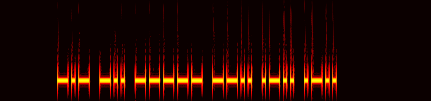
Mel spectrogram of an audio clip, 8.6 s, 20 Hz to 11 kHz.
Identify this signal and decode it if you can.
Morse code, heard as a keyed tone, about 17 wpm, 700 Hz. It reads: KD0ZLL
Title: USA Call Signs - 6 Characters - Repeated 2x - 17wpm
